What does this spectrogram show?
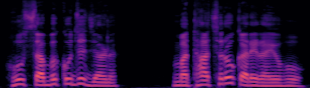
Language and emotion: Sindhi, neutral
